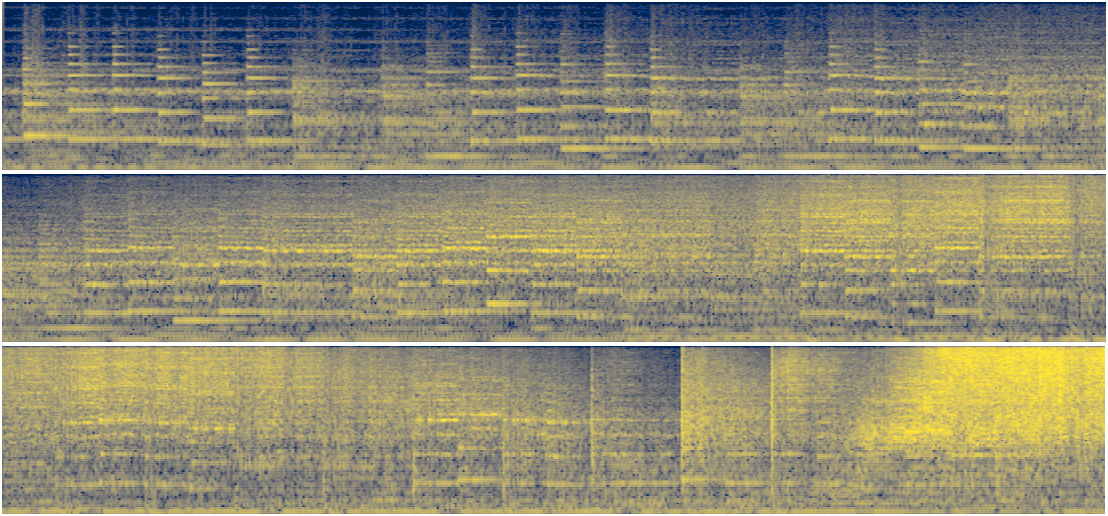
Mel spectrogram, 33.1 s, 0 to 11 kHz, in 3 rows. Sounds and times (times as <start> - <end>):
Dubstep: 11.4 - 33.1.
